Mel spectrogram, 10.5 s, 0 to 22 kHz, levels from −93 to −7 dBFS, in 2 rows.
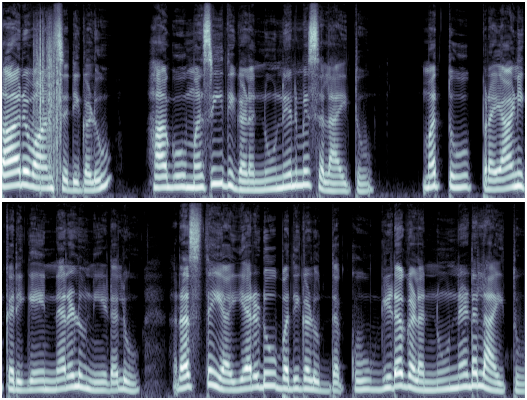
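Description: Right at the top, from about 0.31 to 0.59 s, there's a burst of cable scratch noise: a dense, uneven rustle sitting over the speech, roughly 10 dB below it. What you're hearing is most likely a worn lead, connector or pot being moved, with its contact resistance jumping around quickly and spraying ragged noise into the signal for that quarter-second or so.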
